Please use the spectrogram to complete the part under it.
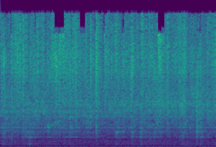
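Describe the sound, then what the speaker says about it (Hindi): Cumin seeds sizzle steadily in hot, previously used frying oil for a tadka, a close, continuous crackling hiss at moderate loudness with no one talking. "तो तेल इसमें गरम हो गया है, तो जीरा डाल देती हूँ,"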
